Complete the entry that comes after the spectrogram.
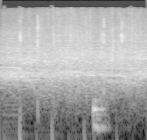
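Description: A crowd applauding steadily, a dense wash of many hands clapping at an even level for a couple of seconds, with a few sharper individual claps standing out.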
